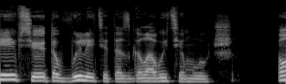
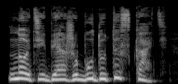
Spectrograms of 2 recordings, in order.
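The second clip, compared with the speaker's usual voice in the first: louder, alarmed cry; exclaimed; 6 semitones higher, 6 dB louder than usual. A narrator's reading. Driver alarmed the girl will be hunted, crying out. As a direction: blurt it out in alarm. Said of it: "вскрикнул".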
